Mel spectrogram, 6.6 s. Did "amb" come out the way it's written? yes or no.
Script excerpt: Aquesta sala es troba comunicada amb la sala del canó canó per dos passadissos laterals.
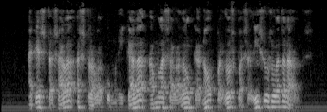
yes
